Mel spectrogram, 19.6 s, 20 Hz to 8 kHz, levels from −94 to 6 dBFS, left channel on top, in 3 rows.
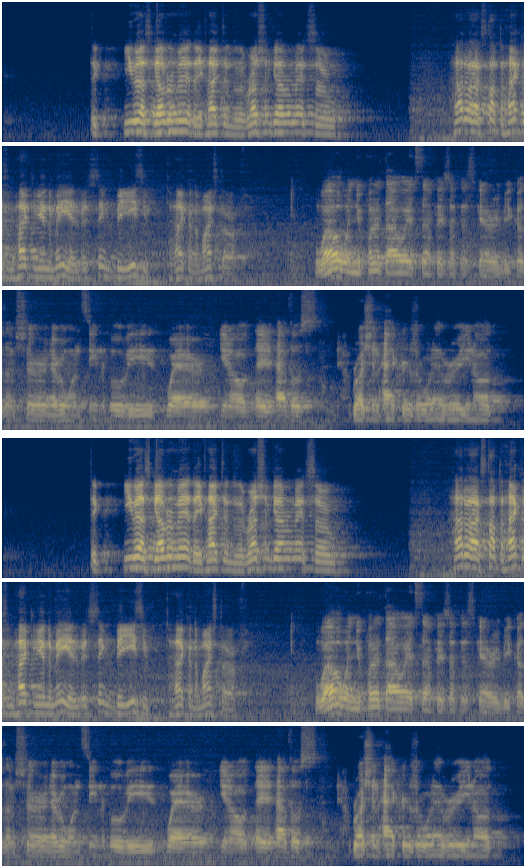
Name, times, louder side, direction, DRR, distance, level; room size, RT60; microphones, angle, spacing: voice 1, 1.5-4.2 5.6-9.4, right 3 dB, 75° right, 6 dB, 2.1 m, -25 dB
sound 1, 5.1-17.1, equal, 45° right, 8.0 m, -52 dB
voice 2, 10.4-17.0 17.2-19.2, right 1 dB, 20° right, 5 dB, 2.0 m, -30 dB
25.0 x 13.0 x 8.6 m, 0.85 s
head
